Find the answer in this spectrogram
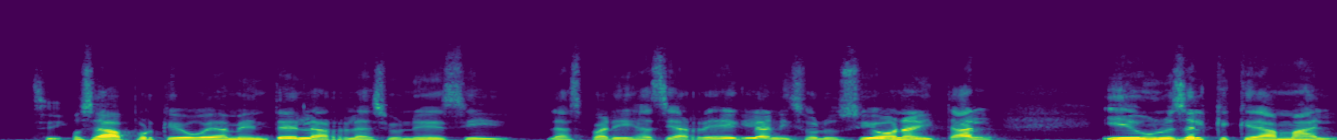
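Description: This woman has a normal speaking voice at medium pitch, with ordinary pitch variation and a moderate pace. The recording is very clean, with a silent background. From Colombia. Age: 40s. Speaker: model and entrepreneur. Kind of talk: casual chat.

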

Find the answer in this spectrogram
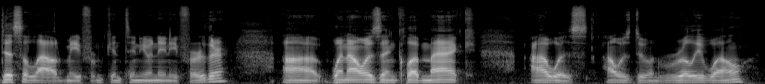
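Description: This man speaks with a Kentucky accent in a bright, sharp tone, his pitch very deep and low. His pace is fairly slow, his intonation fairly even, and the recording is very clean with a silent background. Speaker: cigar retailer and smoking champion. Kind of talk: casual interview chat.

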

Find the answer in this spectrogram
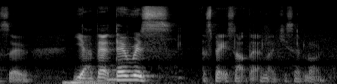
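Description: A woman with a British accent talks at a very fast pace. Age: 20s. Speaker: product designer. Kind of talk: casual chat.

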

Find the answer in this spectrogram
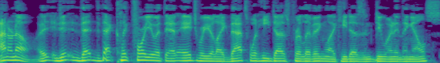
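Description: A man with a plain, everyday voice talks at a fairly quick pace with hardly any pauses. His pitch is medium with ordinary variation, over a quiet background. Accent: American. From Phoenix, Arizona. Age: 30s. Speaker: comedian podcast host. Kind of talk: casual chat. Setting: live-streamed internet show.

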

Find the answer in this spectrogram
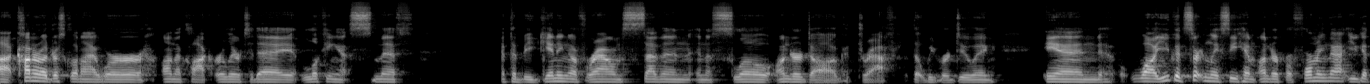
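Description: With a plain, everyday voice, a man speaks at a moderate pace and medium pitch with fairly even intonation, in a very clean recording with a silent background. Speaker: fantasy football podcast co-host. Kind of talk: casual podcast chat.

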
